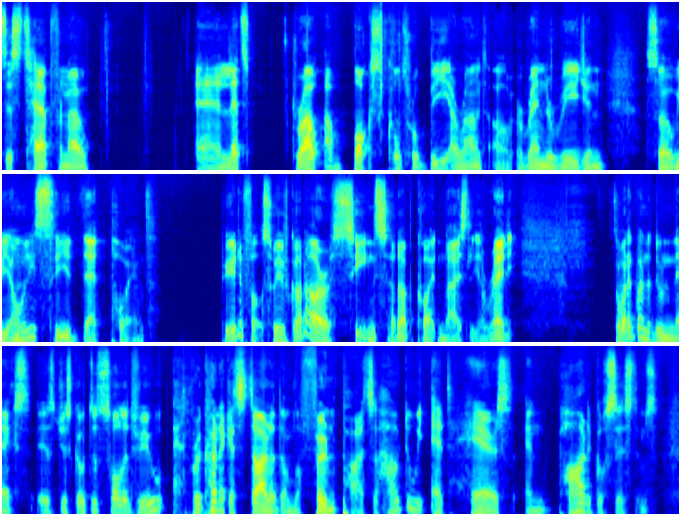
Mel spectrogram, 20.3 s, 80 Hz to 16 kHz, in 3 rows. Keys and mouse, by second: 0.6-4.5 middle drag, 0.6-4.5 right drag, 3.7 ctrl+b, 6.8-14.4 drag, 6.8-18.1 middle drag, 6.8-20.3 right drag.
